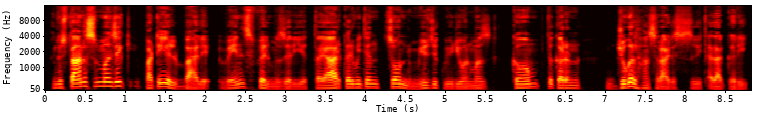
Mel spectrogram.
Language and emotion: Kashmiri, neutral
